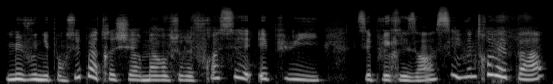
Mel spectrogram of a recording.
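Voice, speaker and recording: A woman's voice: on the high side, big pitch swings, moderate pace, warm tone, no echo. Woman doing Bianca, an elegant coquettish mouse. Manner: airy, refined.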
